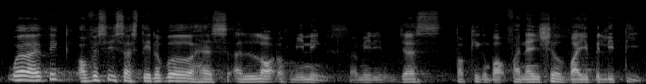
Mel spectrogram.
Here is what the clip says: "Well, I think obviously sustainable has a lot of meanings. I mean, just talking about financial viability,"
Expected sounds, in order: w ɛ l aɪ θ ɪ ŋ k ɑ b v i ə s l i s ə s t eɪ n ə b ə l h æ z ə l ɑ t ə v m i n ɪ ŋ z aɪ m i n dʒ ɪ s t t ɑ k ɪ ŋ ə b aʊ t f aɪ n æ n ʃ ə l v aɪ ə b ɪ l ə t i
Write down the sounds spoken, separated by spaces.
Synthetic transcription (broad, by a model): w ɛ l aɪ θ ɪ ŋ k ɑ v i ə s l i s ə s t eɪ n ə b ə l h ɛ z ə l ɑ t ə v m i n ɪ ŋ s aɪ m i n dʒ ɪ s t t ɑ k ɪ ŋ ə b aʊ t f aɪ n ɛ n ʃ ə l v aɪ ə b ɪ l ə t i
